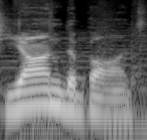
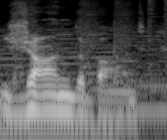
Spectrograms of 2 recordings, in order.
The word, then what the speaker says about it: Jan de Bont: By the way, I mispronounced his name. It's Jan de Bont, not Jean de Bont.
